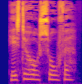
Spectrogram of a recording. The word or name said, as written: hestehårssofa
